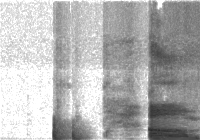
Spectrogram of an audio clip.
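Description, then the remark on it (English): Two quick knocks on a wooden surface, a short pause apart, followed by a brief breathy sound and then a voice. “And let me knock on wood.”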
